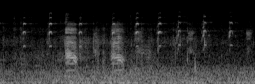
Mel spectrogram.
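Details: Two raspy honks from Egyptian geese in a dispute with intruder geese at Gowrie dam, Djuma Game Reserve, South Africa, late afternoon 17:08 on 10/04/21, with fainter clipped calls around them.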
